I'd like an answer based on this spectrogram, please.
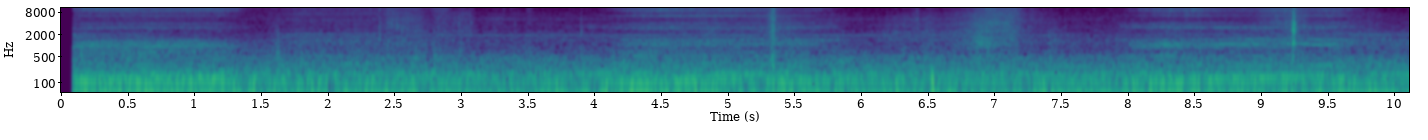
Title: NYC snoring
